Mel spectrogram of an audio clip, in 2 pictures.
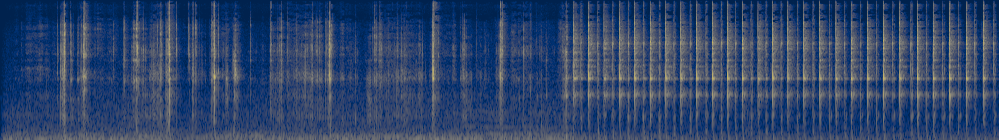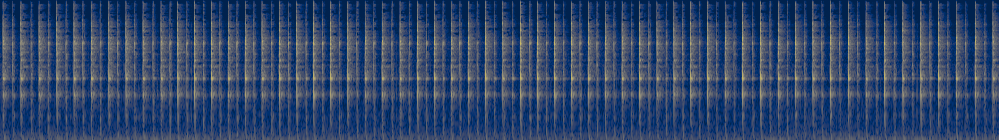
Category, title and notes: Sound effects > Objects / House appliances
Novelty Talking Teeth. Sometimes known as "Laughing Teeth". The ubiquitous wind-up chattering novelty toy. This is the sound of the teeth being wound up, and then set free to do their thing.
